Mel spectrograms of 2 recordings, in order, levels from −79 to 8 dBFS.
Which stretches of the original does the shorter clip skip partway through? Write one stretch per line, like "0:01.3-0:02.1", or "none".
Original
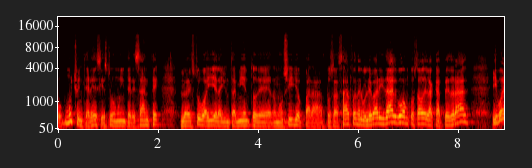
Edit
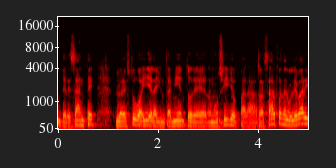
0:05.3-0:05.5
